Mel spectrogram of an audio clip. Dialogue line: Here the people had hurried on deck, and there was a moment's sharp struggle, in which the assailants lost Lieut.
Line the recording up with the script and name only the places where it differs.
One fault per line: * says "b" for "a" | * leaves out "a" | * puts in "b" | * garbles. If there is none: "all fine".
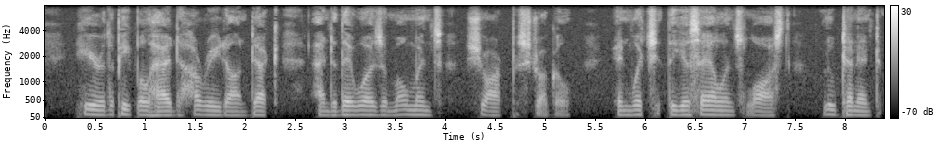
all fine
